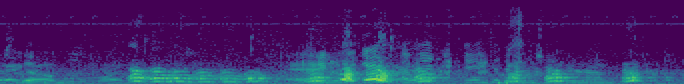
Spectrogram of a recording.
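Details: Almost three-year-old male Border Collie and McNab cross at a herding training clinic, highly excited after an hour shut in a trailer while waiting his turn. Rapid high whining yelps and sharp barks come in bursts, with people talking over them.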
